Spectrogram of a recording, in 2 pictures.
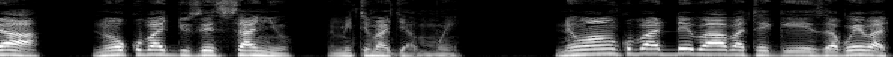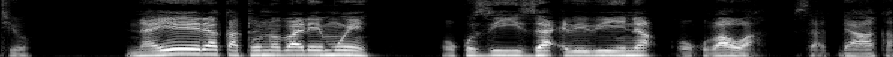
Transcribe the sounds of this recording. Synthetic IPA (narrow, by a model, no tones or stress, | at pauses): a | no̞ːkuβaɟːuze̞saɲu | mumitimaɟa̰mwe̞̰ | ne̞waːŋkuβadːe̞βaːβate̞ɡe̞ːzaβwe̞βatjo̞ | naje̞ːɾakato̞no̞βalemwe̞ | okuziːzaʔe̞βiβiːnaokuβawa̰ | sa̰dːaːka̰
